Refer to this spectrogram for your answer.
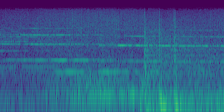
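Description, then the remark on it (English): Steady rain hisses throughout a thunderstorm, with a sharp burst of thunder crackling in near the end. No one speaks; a faint sustained tone hangs beneath the downpour. “Oh, and it's ominous. Storm clouds.”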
